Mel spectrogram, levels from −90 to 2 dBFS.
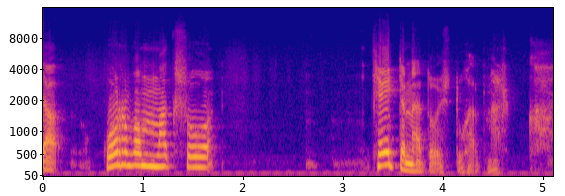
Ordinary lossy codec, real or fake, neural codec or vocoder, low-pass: none; fake; vocoder, 44.1 kHz, 128 mel bands every 256 samples, BigVGAN v2; 14.4 kHz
